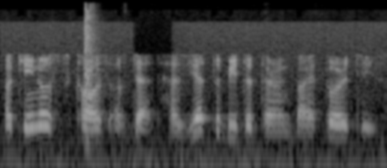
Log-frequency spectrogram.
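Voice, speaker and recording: A man's voice: medium pitch, expressive, fast, over a noisy crowd, lightly acted, low-quality recording. A man playing a 1980s radio news reporter, speaking in a formal, declamatory announcing style from a rally. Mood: solemn, urgent. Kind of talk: scripted news report acting.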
